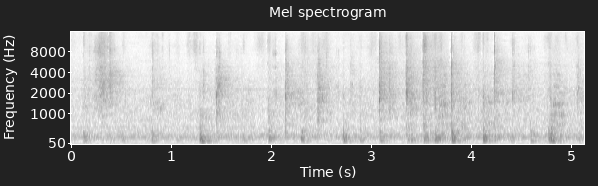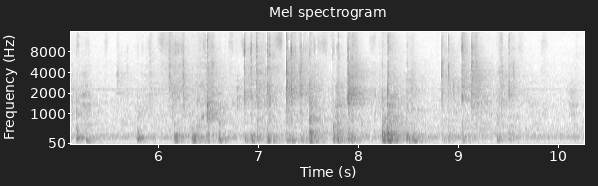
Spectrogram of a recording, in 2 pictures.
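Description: A dog's claws clicking and scrabbling on a hardwood floor in quick, irregular taps as it spins around chasing its tail, busiest in the second half.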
